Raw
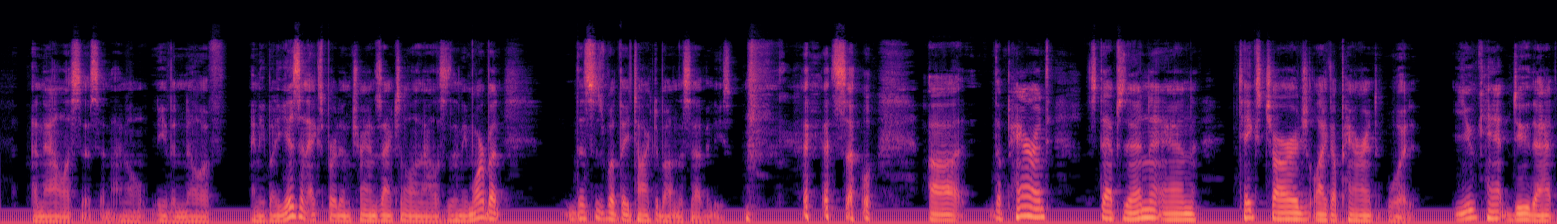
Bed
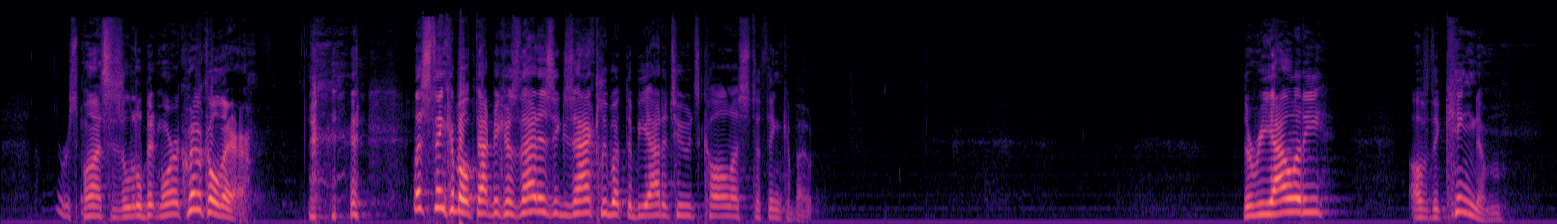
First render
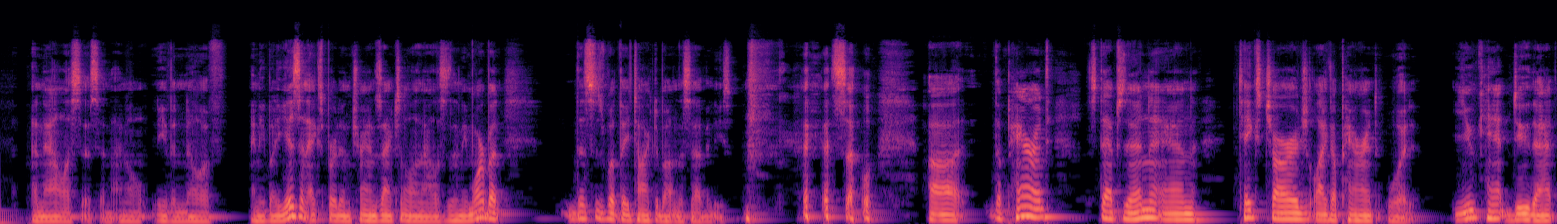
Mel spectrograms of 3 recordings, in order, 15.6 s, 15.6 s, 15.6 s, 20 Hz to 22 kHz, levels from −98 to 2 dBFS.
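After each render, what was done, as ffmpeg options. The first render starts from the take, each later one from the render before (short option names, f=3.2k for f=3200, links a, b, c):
-af "bandreject=f=50:t=h:w=4,bandreject=f=100:t=h:w=4,bandreject=f=150:t=h:w=4,bandreject=f=200:t=h:w=4,bandreject=f=250:t=h:w=4"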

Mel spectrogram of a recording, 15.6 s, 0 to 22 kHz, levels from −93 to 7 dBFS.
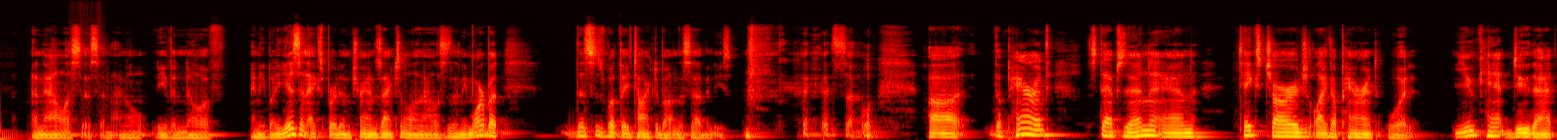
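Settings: -filter_complex "[0:a]asettb=1/sr,asplit=3[a][b][c];[a]atrim=end=0.674[d];[b]atrim=start=0.67:end=1.09,asetpts=PTS-STARTPTS,afade=t=in:d=0.004:c=qsin,afade=t=out:st=0.416:d=0.004:c=qsin,aeval=exprs='val(0)*gte(abs(val(0)),0.00355)':c=same[e];[c]atrim=start=1.086[f];[d][e]acrossfade=d=0.004:c1=hsin:c2=qsin[g];[g][f]acrossfade=d=0.004:c1=qsin:c2=hsin,asettb=1/sr,asplit=3[h][i][j];[h]atrim=end=4.954[k];[i]atrim=start=4.95:end=5.76,asetpts=PTS-STARTPTS,afade=t=in:d=0.004:c=qsin,afade=t=out:st=0.806:d=0.004:c=qsin,acompressor=threshold=-41dB:ratio=5:attack=3.2:release=140:knee=1:detection=peak[l];[j]atrim=start=5.756[m];[k][l]acrossfade=d=0.004:c1=hsin:c2=qsin[n];[n][m]acrossfade=d=0.004:c1=qsin:c2=hsin,asettb=1/sr,asplit=3[o][p][q];[o]atrim=end=7.524[r];[p]atrim=start=7.52:end=8.67,asetpts=PTS-STARTPTS,afade=t=in:d=0.004:c=qsin,afade=t=out:st=1.146:d=0.004:c=qsin,acompressor=threshold=-33dB:ratio=16:attack=3.2:release=140:knee=1:detection=peak[s];[q]atrim=start=8.666[t];[r][s]acrossfade=d=0.004:c1=hsin:c2=qsin[u];[u][t]acrossfade=d=0.004:c1=qsin:c2=hsin"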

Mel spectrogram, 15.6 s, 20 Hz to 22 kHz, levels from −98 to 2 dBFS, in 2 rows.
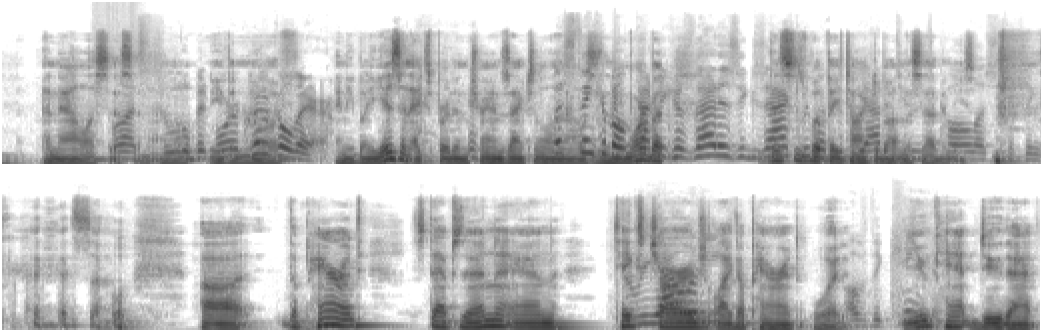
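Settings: -filter_complex "[1:a]volume=-5.5dB[a];[0:a][a]amix=inputs=2:normalize=0"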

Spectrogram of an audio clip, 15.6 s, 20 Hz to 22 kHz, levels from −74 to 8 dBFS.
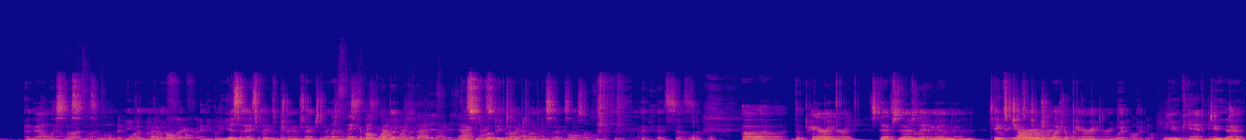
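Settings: -filter_complex "[0:a]asplit=2[a][b];[b]adelay=38,volume=-9dB[c];[a][c]amix=inputs=2:normalize=0,aecho=1:1:55.39|230.3:0.316|0.398"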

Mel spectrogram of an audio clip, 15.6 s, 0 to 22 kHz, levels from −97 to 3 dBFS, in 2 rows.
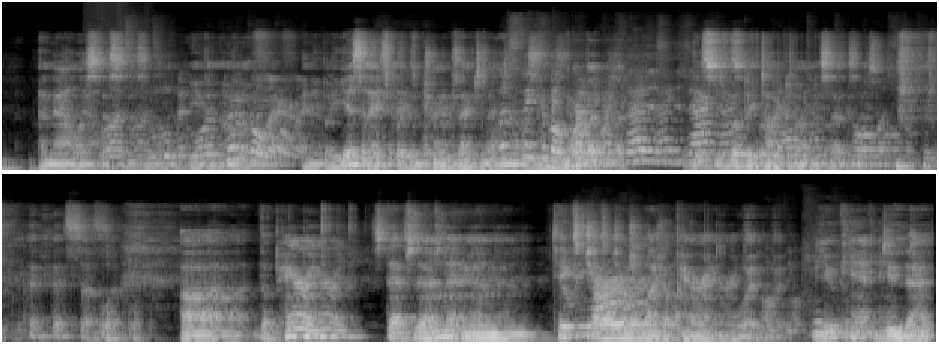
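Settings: -filter_complex "[0:a]asplit=2[a][b];[b]adelay=20,volume=-5dB[c];[a][c]amix=inputs=2:normalize=0,aecho=1:1:130:0.141"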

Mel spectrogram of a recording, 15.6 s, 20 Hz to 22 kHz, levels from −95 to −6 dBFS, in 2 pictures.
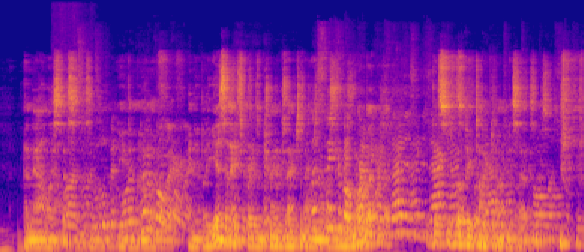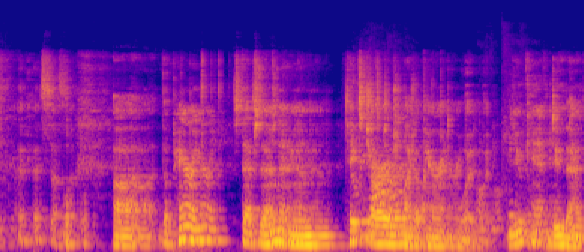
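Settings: -af "volume=4dB"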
